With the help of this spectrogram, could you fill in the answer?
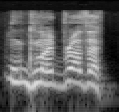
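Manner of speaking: frightened. Acted. Frightened senator pleads.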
